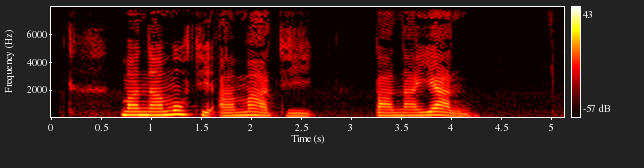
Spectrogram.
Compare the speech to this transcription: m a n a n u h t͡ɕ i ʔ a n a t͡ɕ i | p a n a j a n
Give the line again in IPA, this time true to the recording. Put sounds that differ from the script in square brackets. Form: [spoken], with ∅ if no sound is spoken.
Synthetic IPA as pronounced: m a n a [m] u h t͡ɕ i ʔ a [m] a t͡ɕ i | p a n a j a n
